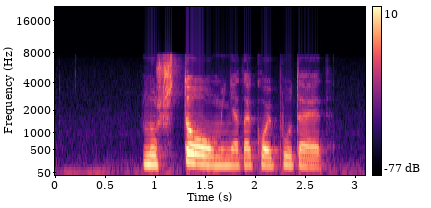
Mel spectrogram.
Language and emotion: Russian, angry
